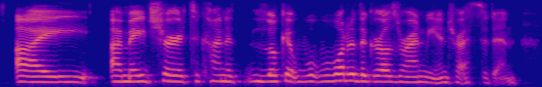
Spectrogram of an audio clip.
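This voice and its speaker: A woman speaks at a moderate pace with an Irish accent. The background is quiet. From Ireland, Dublin. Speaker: software tech lead. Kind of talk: podcast interview.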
